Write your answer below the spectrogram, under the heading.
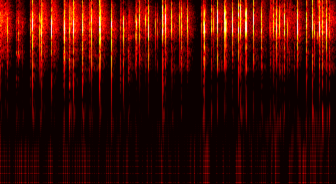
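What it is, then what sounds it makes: Plastic bottle tapped with nails. A clear plastic micellar water bottle with a pink cap, partly filled with liquid, is turned in the hands and tapped and scratched with long nails close to the microphone. A rapid stream of short, crisp, bright clicks and taps dies away almost instantly, over a faint low hum.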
